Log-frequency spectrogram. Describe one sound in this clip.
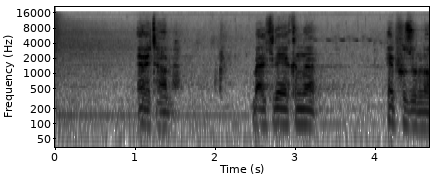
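A woman speaks tensely nearby.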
